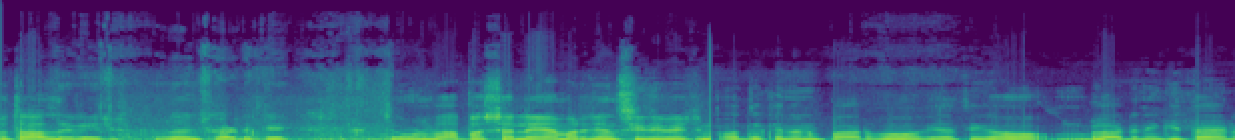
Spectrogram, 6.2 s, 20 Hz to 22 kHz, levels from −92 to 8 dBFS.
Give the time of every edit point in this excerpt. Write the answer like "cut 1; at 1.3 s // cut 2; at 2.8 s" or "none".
cut 1; at 3.5 s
